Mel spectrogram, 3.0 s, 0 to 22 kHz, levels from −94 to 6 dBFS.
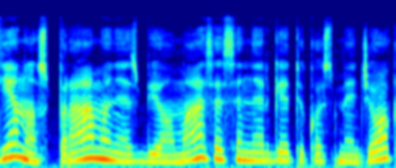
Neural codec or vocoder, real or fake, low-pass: none; real; 14.4 kHz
